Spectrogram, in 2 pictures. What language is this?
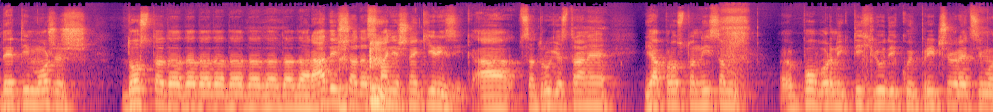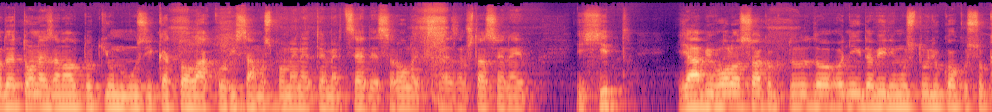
Croatian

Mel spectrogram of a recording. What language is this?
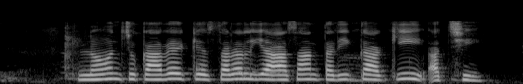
Maithili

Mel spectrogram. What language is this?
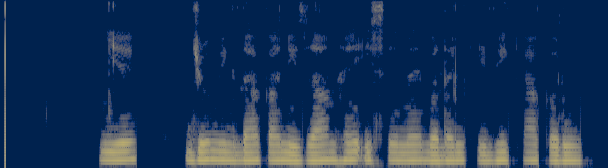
Urdu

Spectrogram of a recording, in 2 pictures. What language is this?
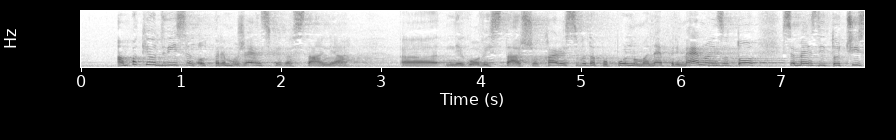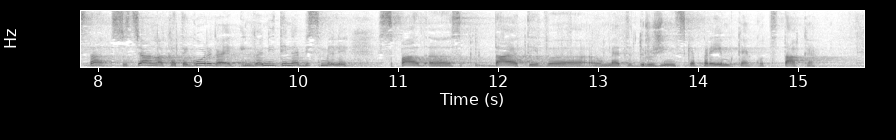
Slovenian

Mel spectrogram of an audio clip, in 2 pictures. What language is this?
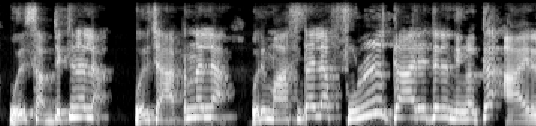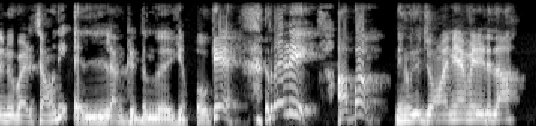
Malayalam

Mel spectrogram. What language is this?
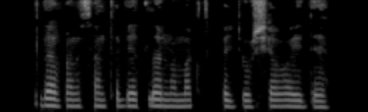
Pashto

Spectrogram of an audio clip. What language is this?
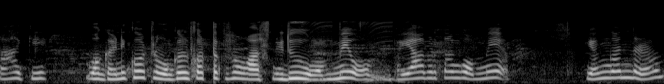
Kannada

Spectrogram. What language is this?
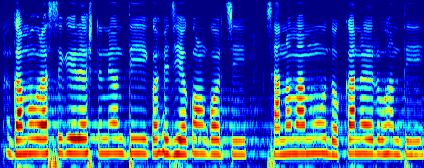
Odia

